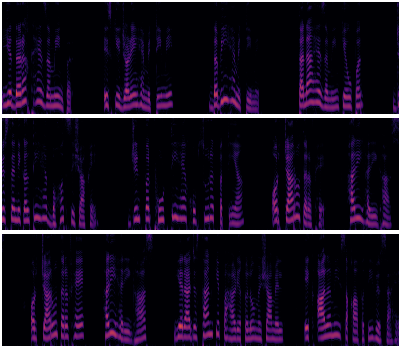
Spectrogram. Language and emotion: Urdu, neutral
